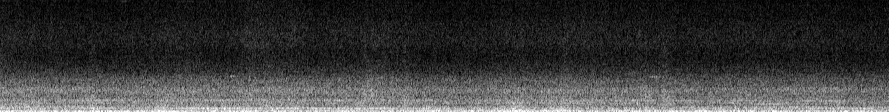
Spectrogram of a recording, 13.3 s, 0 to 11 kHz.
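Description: Running noise of a Seibu 2000 series electric train, heard inside motor car MoHa 2155 at speed: a steady rumble of wheels and running gear, with a few faint steady hum tones.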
